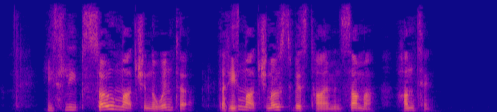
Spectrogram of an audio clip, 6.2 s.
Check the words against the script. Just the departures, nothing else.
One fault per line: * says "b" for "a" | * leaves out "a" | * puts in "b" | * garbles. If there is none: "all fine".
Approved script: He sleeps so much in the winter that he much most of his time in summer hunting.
all fine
